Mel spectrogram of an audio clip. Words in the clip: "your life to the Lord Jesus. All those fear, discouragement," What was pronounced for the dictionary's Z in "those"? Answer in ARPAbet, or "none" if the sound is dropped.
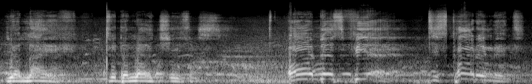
S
